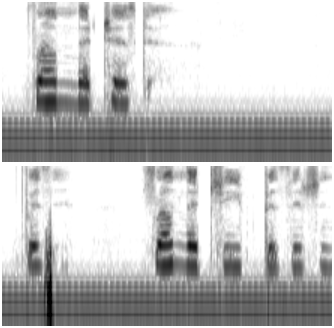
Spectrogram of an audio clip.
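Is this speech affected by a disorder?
Yes: cerebral palsy.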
